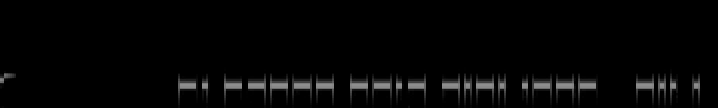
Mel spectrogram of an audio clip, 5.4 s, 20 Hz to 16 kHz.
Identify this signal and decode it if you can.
Morse code, heard as a keyed tone, about 28 wpm, 700 Hz. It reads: N0QCJ DE
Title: Practice QSO - Exchange 4 - Ending - 28wpm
